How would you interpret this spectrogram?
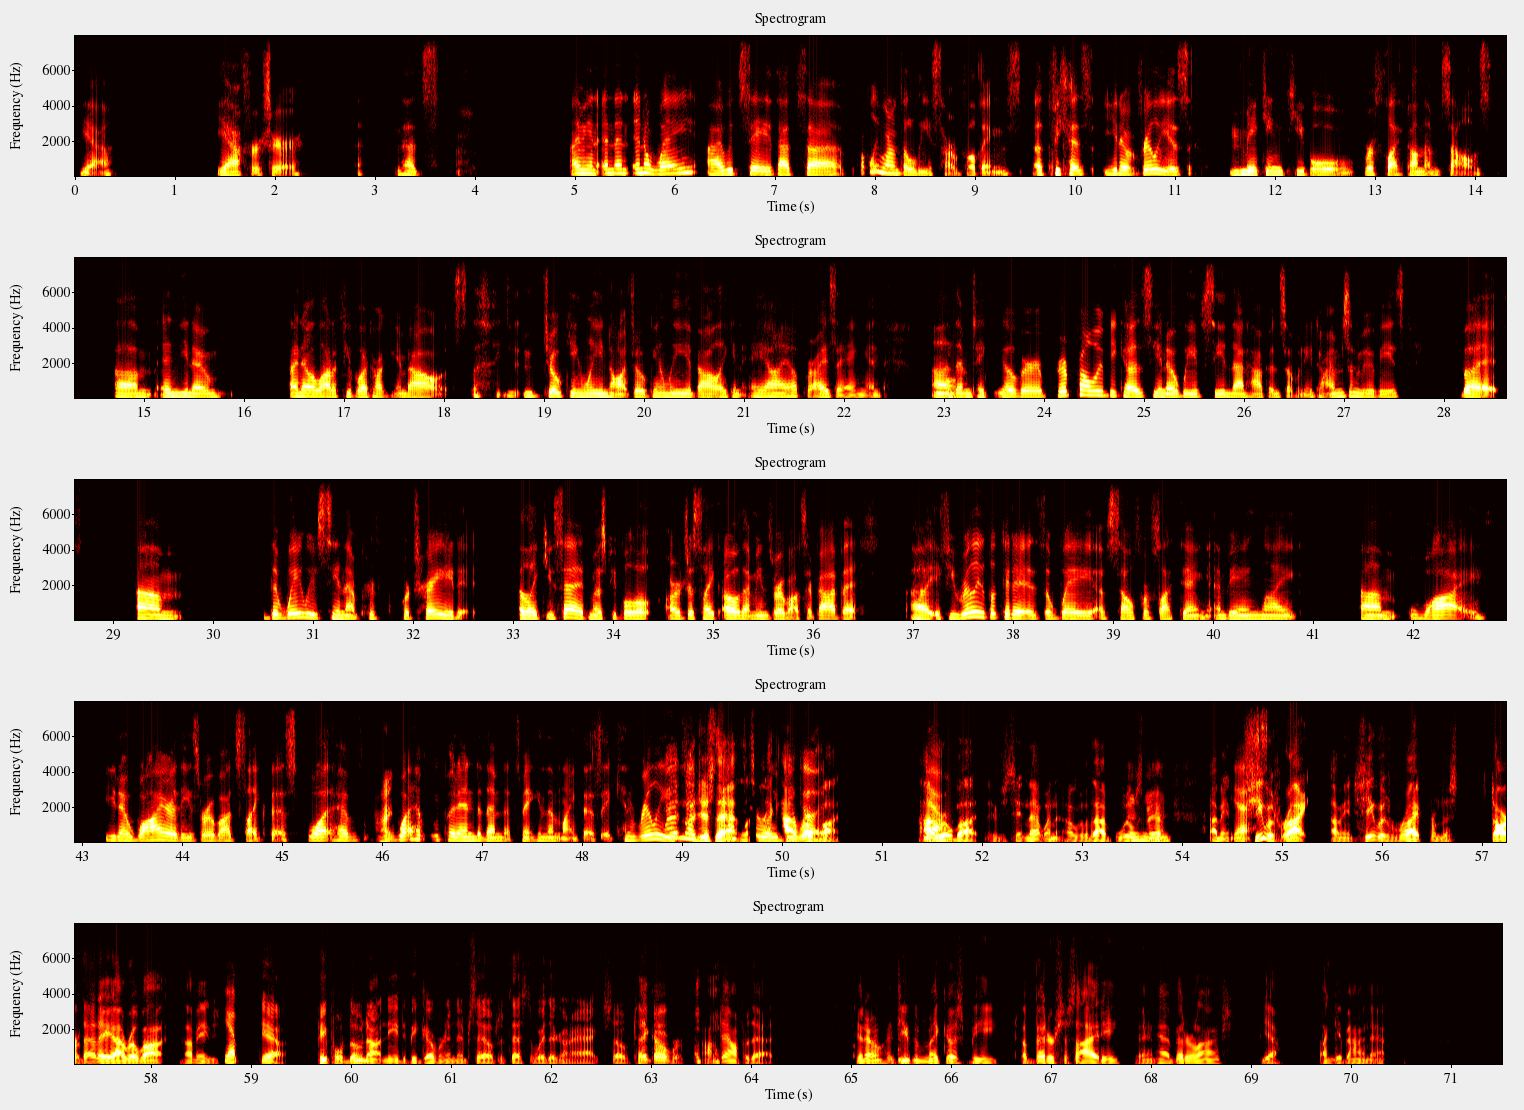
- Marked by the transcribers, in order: sigh; laughing while speaking: "because"; scoff; tapping; other background noise; other noise; chuckle; giggle
- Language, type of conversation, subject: English, unstructured, What happens when science is used to harm people?
- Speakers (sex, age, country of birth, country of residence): female, 35-39, Germany, United States; male, 55-59, United States, United States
